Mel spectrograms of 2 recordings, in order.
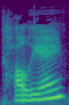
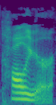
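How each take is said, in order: First: The name is said with a French-style ending. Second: The name is said the plain English way.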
